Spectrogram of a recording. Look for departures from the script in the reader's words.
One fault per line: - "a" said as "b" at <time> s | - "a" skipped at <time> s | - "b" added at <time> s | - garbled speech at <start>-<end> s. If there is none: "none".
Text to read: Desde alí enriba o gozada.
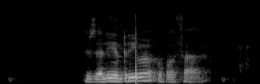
none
